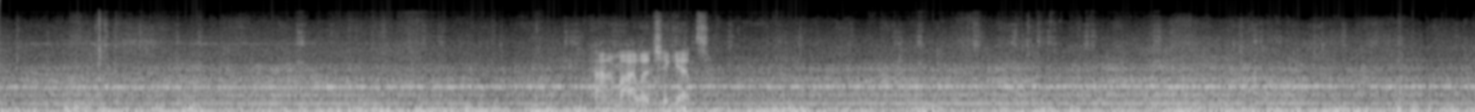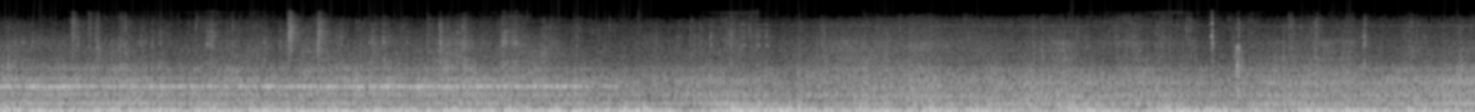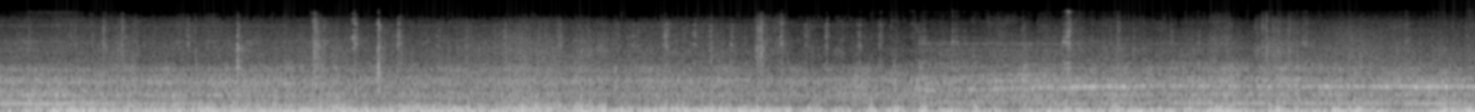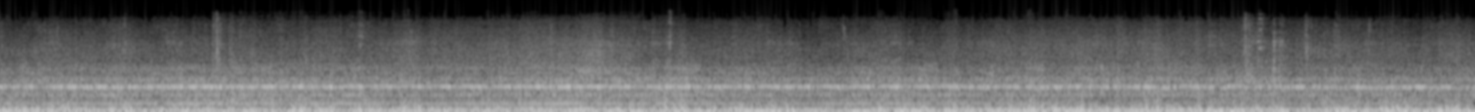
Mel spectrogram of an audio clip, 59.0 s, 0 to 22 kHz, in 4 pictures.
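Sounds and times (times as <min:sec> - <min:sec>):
multi-tone whine: 0:00.0 - 0:59.0
wind rushing over microphone: 0:00.0 - 0:59.0.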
